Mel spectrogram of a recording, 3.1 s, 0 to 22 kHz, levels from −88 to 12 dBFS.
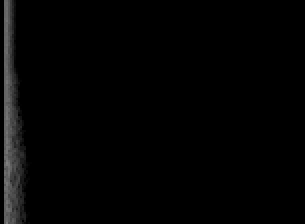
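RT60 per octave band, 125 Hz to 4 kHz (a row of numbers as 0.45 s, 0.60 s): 0.30 s, 0.30 s, 0.30 s, 0.30 s, 0.25 s, 0.20 s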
